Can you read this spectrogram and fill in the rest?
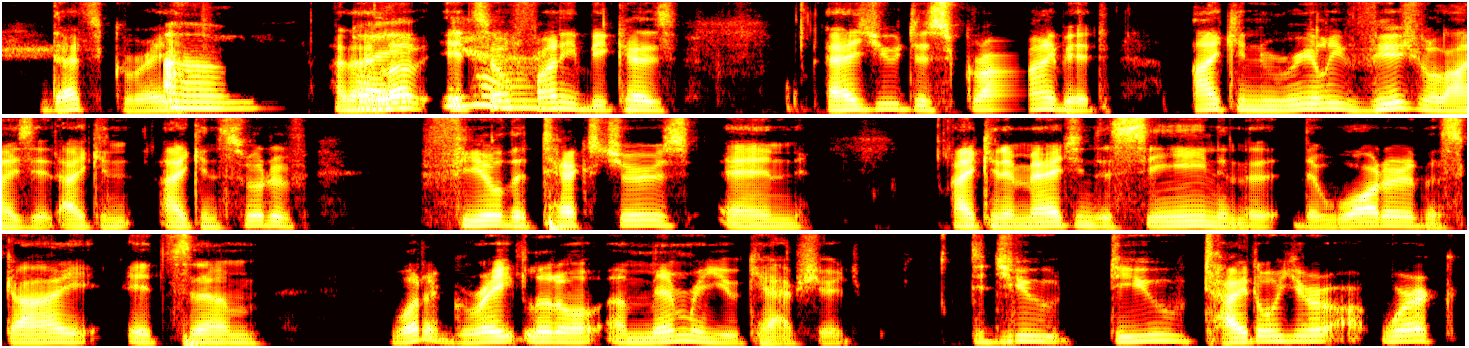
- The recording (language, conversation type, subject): English, unstructured, What’s a recent small win you’re proud to share, and how can we celebrate it together?
- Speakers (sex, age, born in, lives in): female, 20-24, United States, United States; male, 55-59, United States, United States
- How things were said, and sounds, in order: none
